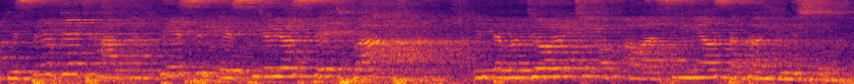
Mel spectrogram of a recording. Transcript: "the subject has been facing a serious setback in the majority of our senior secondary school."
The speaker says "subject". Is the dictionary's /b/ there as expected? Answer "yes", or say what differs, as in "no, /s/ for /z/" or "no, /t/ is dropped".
no, /b/ is dropped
